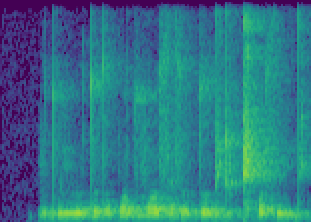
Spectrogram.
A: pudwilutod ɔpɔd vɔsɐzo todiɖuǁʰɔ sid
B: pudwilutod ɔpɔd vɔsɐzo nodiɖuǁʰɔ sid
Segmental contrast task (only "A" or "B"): A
